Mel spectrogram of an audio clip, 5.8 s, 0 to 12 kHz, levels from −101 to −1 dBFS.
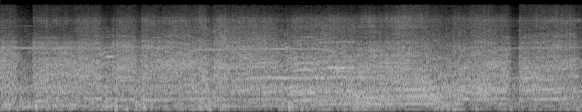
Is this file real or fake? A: real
